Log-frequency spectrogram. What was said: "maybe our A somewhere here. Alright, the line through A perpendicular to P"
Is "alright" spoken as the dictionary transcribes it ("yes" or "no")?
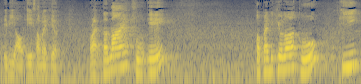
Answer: no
